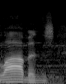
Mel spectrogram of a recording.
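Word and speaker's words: Lammens: I say Lemons and they call him Lammonds.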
